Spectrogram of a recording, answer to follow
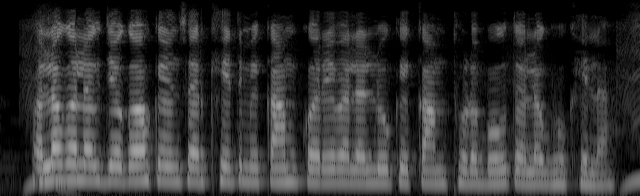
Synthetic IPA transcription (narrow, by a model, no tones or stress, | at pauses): ələɡələɡd͡ʒəɡəɦkeənʊsaːɾkʰeːt̪mẽkaːmkəɾeʋaːlaloːɡ̚kekaːmt̪ʰoːɽabəɦʊt̪ələɡɦokʰelaː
